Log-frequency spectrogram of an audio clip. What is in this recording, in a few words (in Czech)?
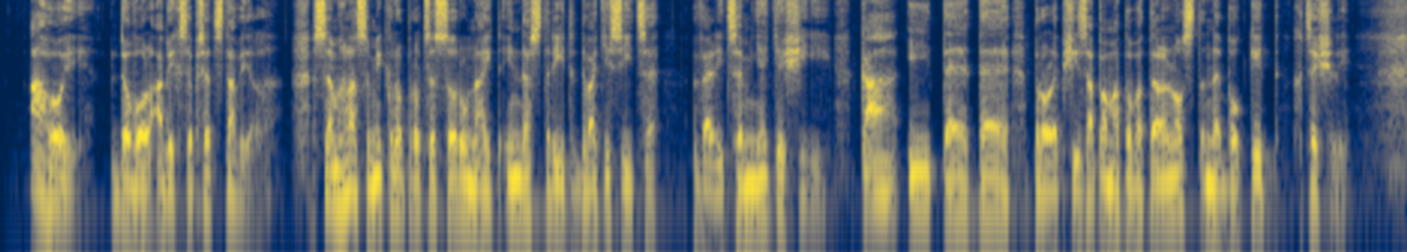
ukázka čeština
